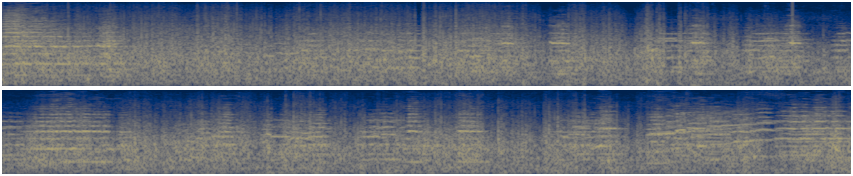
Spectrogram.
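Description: Background music with brass instruments playing held notes.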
